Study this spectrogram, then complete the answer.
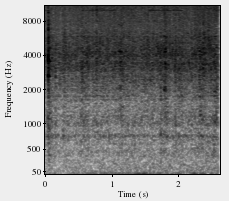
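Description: Arbi (taro root) sautéing in a pan, a steady broad hiss of frying with a faint clink near the start, even and close without any talk.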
